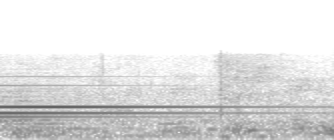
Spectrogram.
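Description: A chime of rising ringing tones: the highest note sounds at the start over the lower ones and fades away over about two seconds.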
